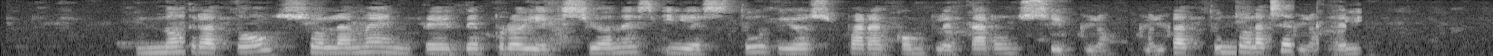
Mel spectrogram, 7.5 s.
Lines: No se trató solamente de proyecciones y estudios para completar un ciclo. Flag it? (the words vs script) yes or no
yes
